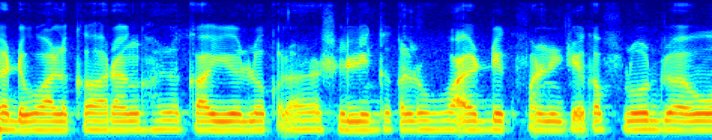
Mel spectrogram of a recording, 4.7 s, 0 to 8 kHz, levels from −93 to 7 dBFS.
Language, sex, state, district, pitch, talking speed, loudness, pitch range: Hindi, male, Haryana, Rohtak, 145 Hz, 200 wpm, -20 LUFS, 140-150 Hz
